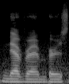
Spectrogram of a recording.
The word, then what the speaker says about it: Neverember: I remember I had trouble pronouncing Neverember's name because I have this habitual need to say never remember by like adding that extra syllable, but it's Neverember.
